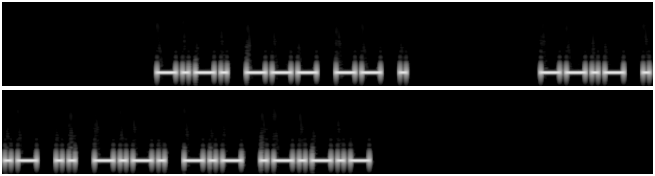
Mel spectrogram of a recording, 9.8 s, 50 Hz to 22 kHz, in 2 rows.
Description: Morse code, heard as a keyed tone, about 25 wpm, 700 Hz. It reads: COME QUICK.
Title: 3x Word-Spacing - Sentences from Top 500 Words - 25wpm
